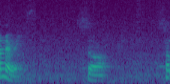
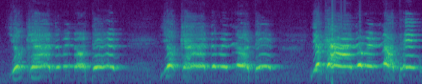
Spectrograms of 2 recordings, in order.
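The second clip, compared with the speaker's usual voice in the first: screamed far higher and louder, voice cracking; defiant crying shout; 18 dB louder than usual. Retold or imitated. Facing the man who planned to kill her, defiant screaming cry. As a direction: hurl it at him with all your force. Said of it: "the force of the voice come back to me, and I said".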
